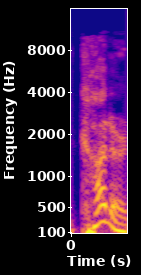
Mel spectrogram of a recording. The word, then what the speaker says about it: Qatar: about a country okay Qatar's now pronounce cutter I was like why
